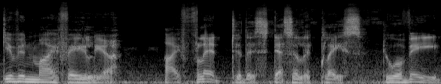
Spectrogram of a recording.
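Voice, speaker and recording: A man puts on a character voice while background noise is clearly audible. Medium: video game. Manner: grave, imposing.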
